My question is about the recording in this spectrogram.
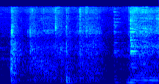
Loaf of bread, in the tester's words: it's very nice it sounds Hollow underneath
